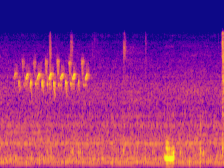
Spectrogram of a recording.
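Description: A bird's quick run of high chirps outside an open window rises behind a quiet room tone, followed by a brief low thump.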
